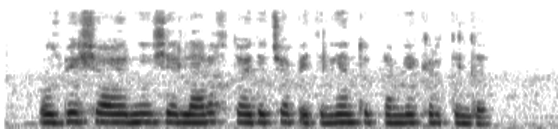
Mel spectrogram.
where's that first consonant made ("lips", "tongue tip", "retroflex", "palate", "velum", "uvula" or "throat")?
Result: tongue tip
